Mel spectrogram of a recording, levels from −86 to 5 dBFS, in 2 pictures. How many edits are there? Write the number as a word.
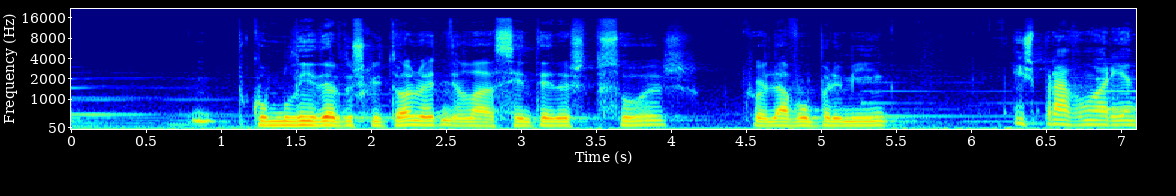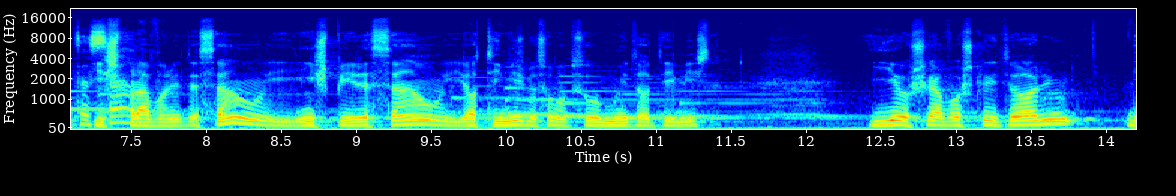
zero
